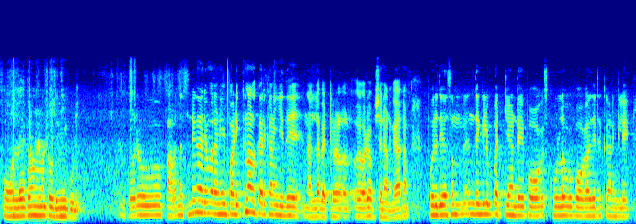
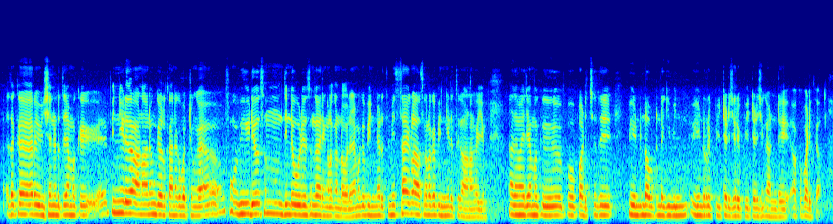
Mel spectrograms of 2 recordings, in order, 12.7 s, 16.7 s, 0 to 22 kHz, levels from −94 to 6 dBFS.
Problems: background sounds at intervals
